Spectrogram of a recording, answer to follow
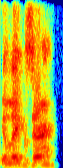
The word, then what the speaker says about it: ILLIXR: introduction umar so yes you were not pronouncing it correctly it is elixir uh it stands for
